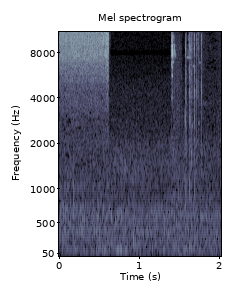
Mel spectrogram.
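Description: Scent spray hisses in the hunting game theHunter: Call of the Wild during a night bison hunt, a steady half-second spray followed by a few shorter faint bursts.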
